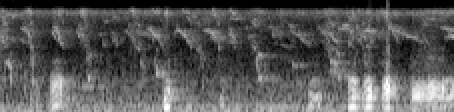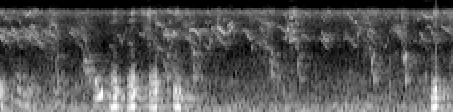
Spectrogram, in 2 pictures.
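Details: Flock of local chickens clucking while being fed, taken up close: scattered short clucks, clustered runs of rapid clucks in the middle and later, one brief drawn-out note among them, with constant low hiss behind.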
